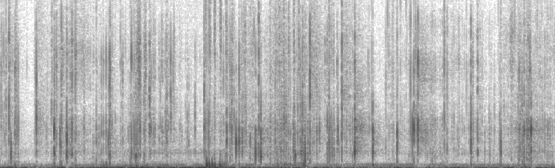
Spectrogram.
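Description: A flat, filled pink foil-and-plastic sheet mask sachet is held close to the microphone, squeezed and tapped with long nails. This produces a continuous stream of bright crinkling and crackling with quick tapping clicks. A steady low hum runs underneath throughout.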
